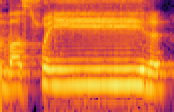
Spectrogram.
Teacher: صاد حروف مستعلیہ میں سے پر پڑھا جائے گا، آگے یا ہے مدہ، ایک الف کی مقدار لمبا کریں گے، را کے اوپر جب یہاں پہ وقف کریں گے تو را بریک پڑھا جائے گا، ملا کے پڑھیں گے یہاں، یعنی سٹاپ نہیں کرنا چاہتے تو پھر را کے اوپر 2 پیش ہیں، را پر پڑھا جائے گا، ٹھیک ہے۔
